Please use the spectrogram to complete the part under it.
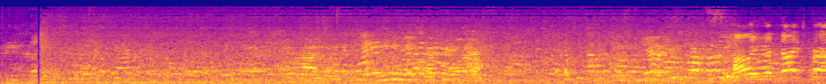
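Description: A crowd of people chatters in an echoing hall.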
